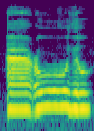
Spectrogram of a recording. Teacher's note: Вытягиваем губы с айн и с этими же вытянутыми губами произносим после этого харф-даль. Да, сначала вернем их на место, потому что харф-даль требует как бы возвращение этих губ, да, иначе будет сложно точно ее произнести.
